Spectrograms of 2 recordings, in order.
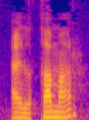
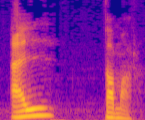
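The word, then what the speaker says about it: القمر: However, with Al-Qamar, there's no issues with that. And that's because the articulation point of the lam and the qaf are far apart.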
